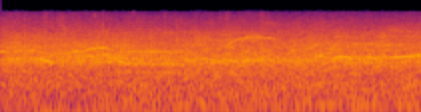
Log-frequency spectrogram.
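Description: Stadium crowd at a football game makes a steady, broad roar of cheering and murmur, with faint whistles or shouts rising through the dense wash of noise.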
